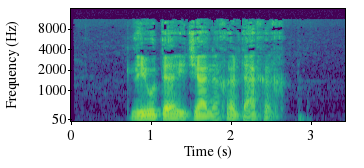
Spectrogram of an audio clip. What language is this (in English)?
Adyghe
